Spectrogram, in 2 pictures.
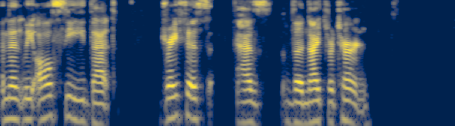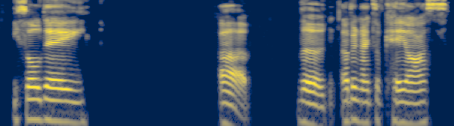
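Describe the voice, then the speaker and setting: A man's voice: mid-range voice, steady tone, very slow, long pauses, smooth, dry recording. A man narrating and commenting on a story in a casual, informal way, like an enthusiastic fan. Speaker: vtuber reading and commenting on manga.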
